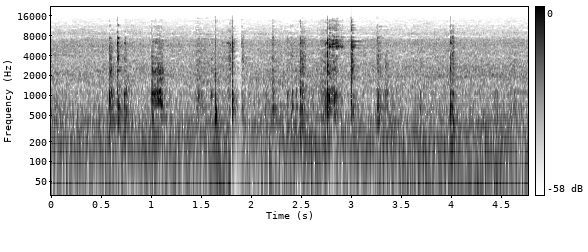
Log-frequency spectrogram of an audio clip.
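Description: Irregular light metal clicks and taps, about eight of them, from handling a bus's air filter element in its housing and fitting the fastener on the housing's centre stud.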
